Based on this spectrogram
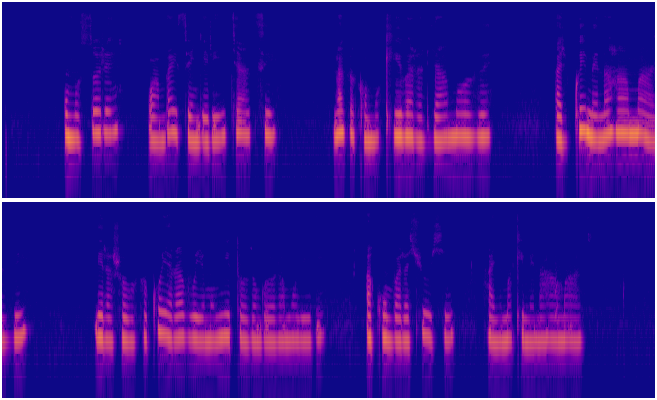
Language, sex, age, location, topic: Kinyarwanda, female, 25-35, Kigali, health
